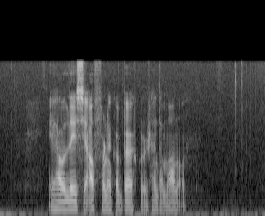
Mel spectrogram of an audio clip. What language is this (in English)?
Faroese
